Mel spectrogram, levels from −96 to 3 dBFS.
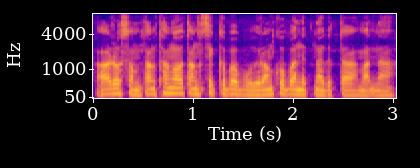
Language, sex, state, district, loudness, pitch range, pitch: Garo, male, Meghalaya, South Garo Hills, -17 LUFS, 110-130 Hz, 120 Hz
